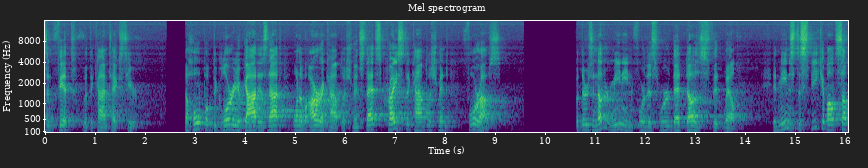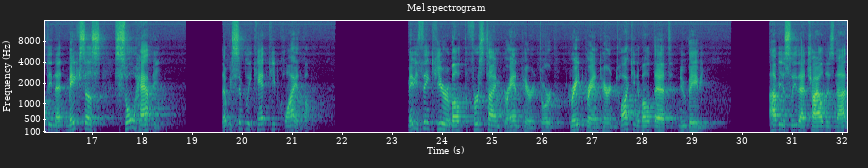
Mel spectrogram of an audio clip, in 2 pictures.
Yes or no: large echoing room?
yes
